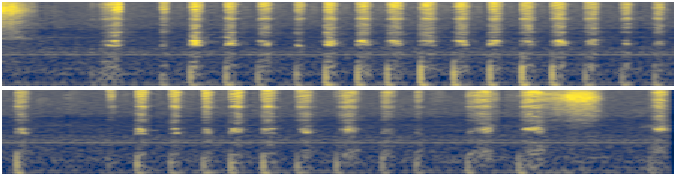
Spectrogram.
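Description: A graphite pencil makes dense, short shading strokes across a large sheet of white drawing paper taped flat to a dark board. Each stroke is a quick, bright scratch with a soft, low papery thump beneath it, repeating rapidly and somewhat unevenly for the whole clip over a faint steady hum.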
